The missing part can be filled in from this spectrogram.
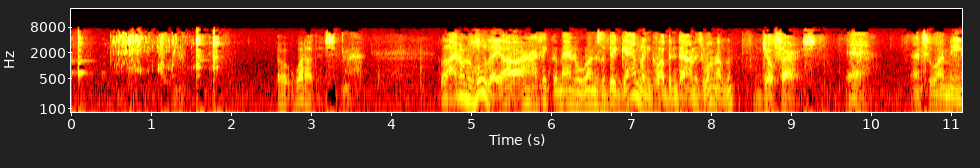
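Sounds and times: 
water pouring into a glass: 0.4 - 1.8
speech: 2.6 - 3.8, 4.6 - 11.1.

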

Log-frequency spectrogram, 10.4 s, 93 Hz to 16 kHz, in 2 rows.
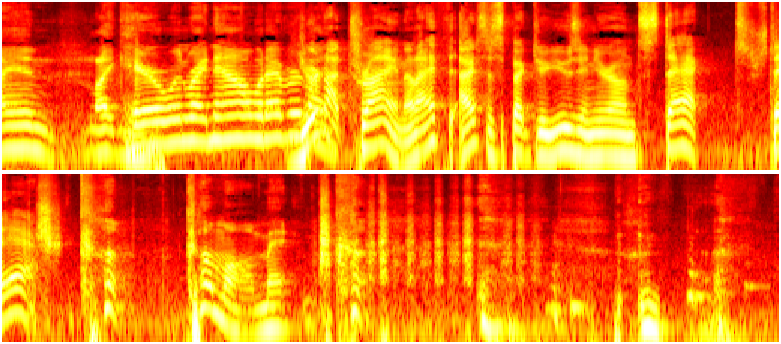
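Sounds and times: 
speech: 0.0 - 7.8, 9.4 - 9.8
dog panting: 7.3 - 9.1.

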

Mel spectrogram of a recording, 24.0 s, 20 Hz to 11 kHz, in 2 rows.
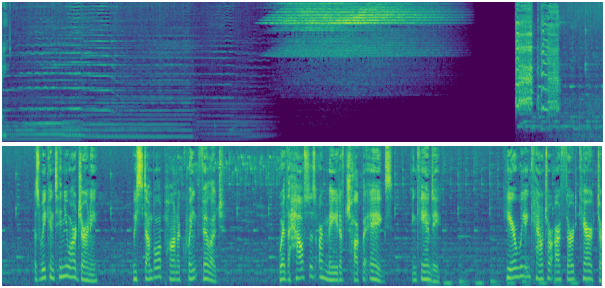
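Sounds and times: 
rooster crowing loudly: 10.3 - 11.3
chickens clucking and squawking harshly: 10.3 - 12.0
speech: 12.7 - 14.0, 14.6 - 16.6, 17.6 - 21.0, 22.1 - 24.0.

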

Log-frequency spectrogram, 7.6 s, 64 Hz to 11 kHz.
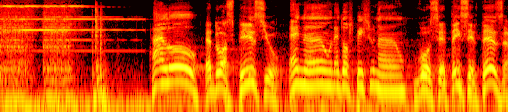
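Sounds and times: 
old-style telephone bell ringing: 0.0 - 2.3
speech: 2.3 - 7.6.

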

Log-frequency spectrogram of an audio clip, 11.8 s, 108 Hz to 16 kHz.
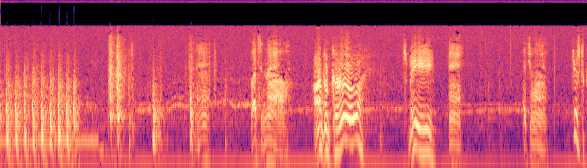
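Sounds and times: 
knocking on a wooden door: 0.0 - 4.0
faint low hum: 0.0 - 11.7
speech: 5.0 - 7.4, 8.1 - 9.3, 10.4 - 11.7.

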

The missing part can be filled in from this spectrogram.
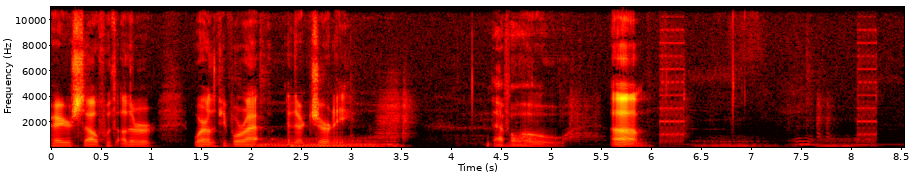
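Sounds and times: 
speech: 0.0 - 3.6, 4.4 - 6.2
shrill electronic beep from a dog shock collar: 6.1 - 6.4, 8.1 - 8.3.

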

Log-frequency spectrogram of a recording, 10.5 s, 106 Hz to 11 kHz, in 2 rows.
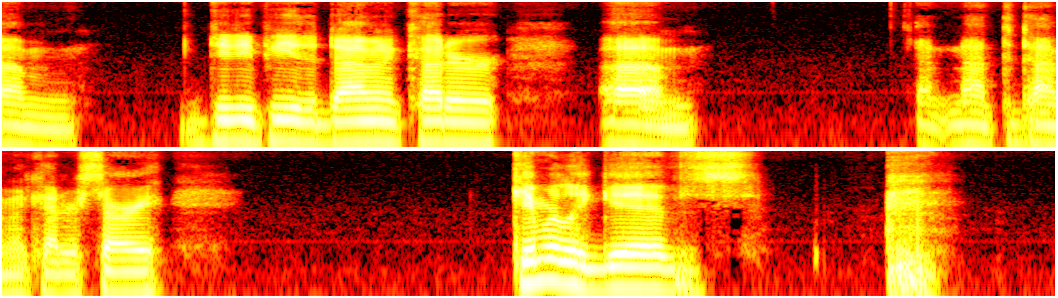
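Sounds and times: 
speech: 0.0 - 3.6, 4.6 - 6.3, 7.8 - 9.1, 9.7 - 10.0
small cough: 9.7 - 10.2.

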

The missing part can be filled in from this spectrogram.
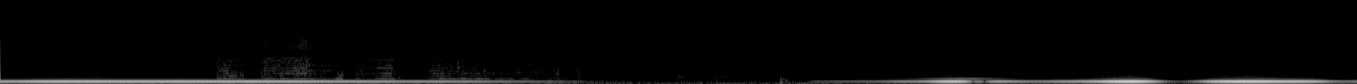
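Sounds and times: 
steady low hum: 0.0 - 13.5
light scratchy rustles of an ear cleaning tool: 2.2 - 5.9.

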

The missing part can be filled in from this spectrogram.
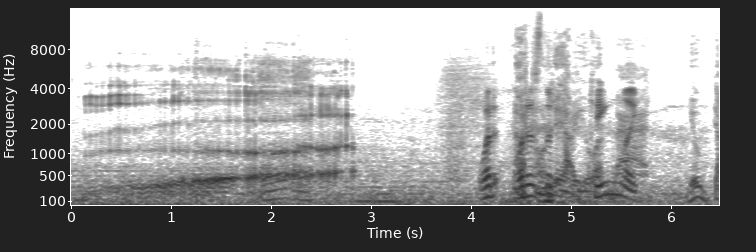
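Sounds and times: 
man burping loudly: 0.1 - 2.9
speech: 4.1 - 6.4.

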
